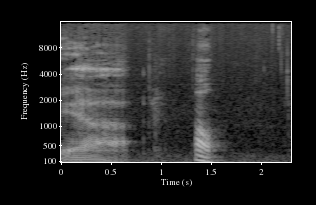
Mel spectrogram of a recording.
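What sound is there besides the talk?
sneeze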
